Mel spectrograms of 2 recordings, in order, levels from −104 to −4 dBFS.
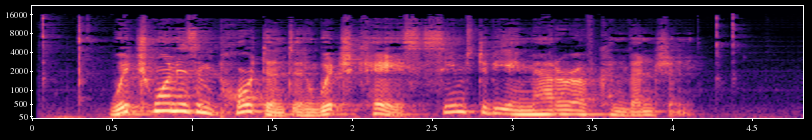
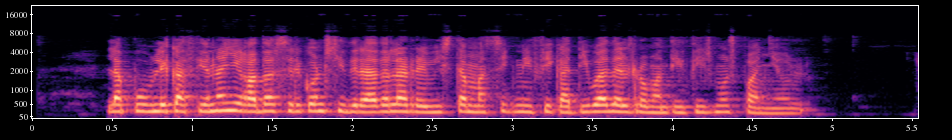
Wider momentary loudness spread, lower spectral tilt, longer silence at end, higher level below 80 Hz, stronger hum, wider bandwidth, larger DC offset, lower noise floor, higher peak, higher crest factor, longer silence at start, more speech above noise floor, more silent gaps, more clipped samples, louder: first, 15 LU vs 11 LU; about the same, -6.5 dB/octave vs -5.5 dB/octave; about the same, 0.7 s vs 0.7 s; first, -46 dBFS vs -70 dBFS; neither; first, 15 kHz vs 7.4 kHz; neither; second, -49 dBFS vs -75 dBFS; about the same, 0 dBFS vs -2 dBFS; about the same, 16 dB vs 18 dB; second, 0.2 s vs 0.45 s; second, 33 dB vs 57 dB; neither; neither; first, -16 LUFS vs -19 LUFS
